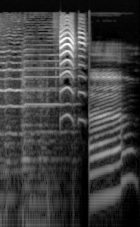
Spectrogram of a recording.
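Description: Background music with a violin, broken about a second in by cartoon-style sound effects: a quick run of high squeaky chirps, then a loud tone that slides upward.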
